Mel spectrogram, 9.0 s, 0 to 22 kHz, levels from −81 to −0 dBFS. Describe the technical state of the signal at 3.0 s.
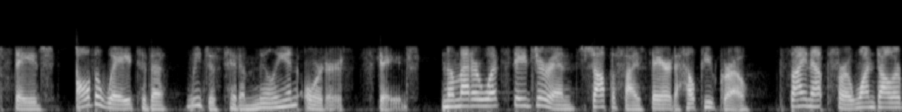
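At 3.0 s the speech is passing through a GSM full-rate codec, as it is for the whole clip. The encoder models the vocal tract and drives that model with a pulse train that keeps only one excitation sample in three, and nothing above 4 kHz gets through, a coarseness that fits the 13 kbps full-rate stream. The result is plainly audible: the speech sounds band-limited and dull, with a buzzy, gravelly roughness.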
